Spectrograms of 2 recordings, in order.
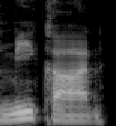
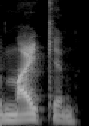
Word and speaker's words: Mikan: So it's clearly supposed to be the Japanese word for orange, which is Mikan, but all the voice actors just say Myken.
